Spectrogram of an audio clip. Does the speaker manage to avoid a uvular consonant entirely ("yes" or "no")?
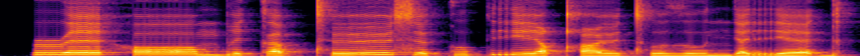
no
